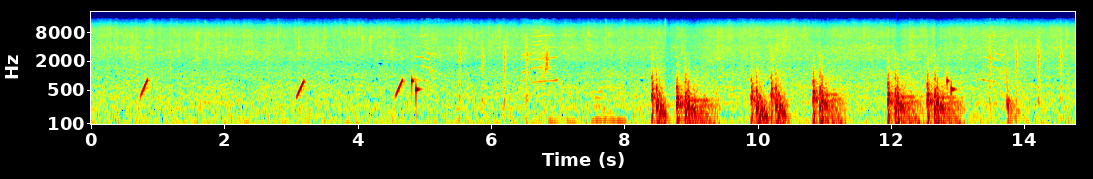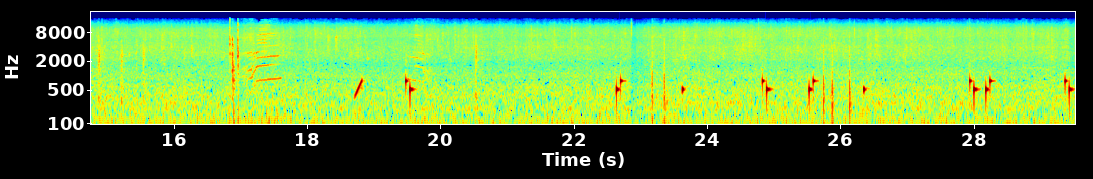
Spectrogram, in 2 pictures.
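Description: Short menu blips sound now and then.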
